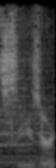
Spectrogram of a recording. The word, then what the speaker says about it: Caesar: C's in Latin are always hard C's, not soft C's, I believe. Something like that. They sound like a K.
